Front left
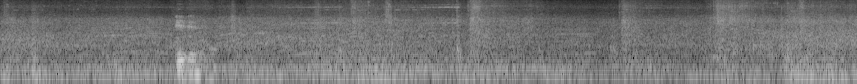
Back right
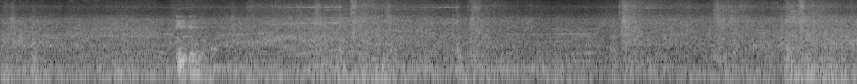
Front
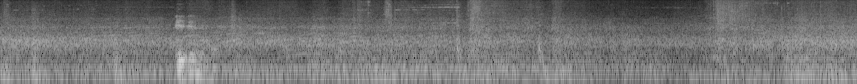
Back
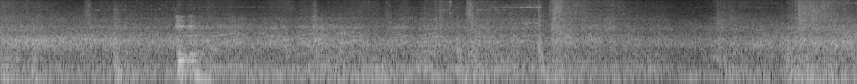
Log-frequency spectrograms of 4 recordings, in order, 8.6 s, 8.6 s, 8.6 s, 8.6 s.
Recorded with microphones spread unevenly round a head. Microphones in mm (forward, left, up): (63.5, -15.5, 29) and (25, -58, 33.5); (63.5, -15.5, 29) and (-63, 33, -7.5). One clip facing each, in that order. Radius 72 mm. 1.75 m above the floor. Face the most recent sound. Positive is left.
turn(degrees=50)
